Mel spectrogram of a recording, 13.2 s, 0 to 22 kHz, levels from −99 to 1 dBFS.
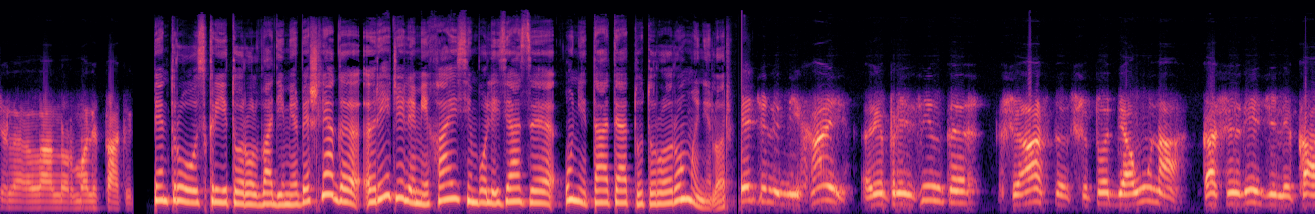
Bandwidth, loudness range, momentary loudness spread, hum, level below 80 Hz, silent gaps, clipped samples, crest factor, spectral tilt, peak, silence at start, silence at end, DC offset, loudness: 15 kHz; 3 LU; 8 LU; none; -68 dBFS; 1.32-1.46 s; under 0.1%; 14 dB; -5.5 dB/octave; -2 dBFS; 0 s; 0 s; under 0.1%; -18 LUFS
